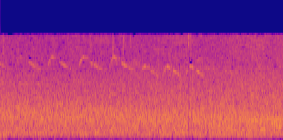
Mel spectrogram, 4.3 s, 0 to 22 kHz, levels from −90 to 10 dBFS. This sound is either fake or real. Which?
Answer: real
